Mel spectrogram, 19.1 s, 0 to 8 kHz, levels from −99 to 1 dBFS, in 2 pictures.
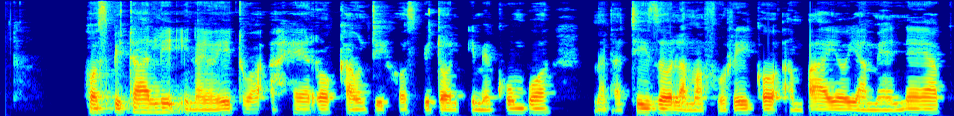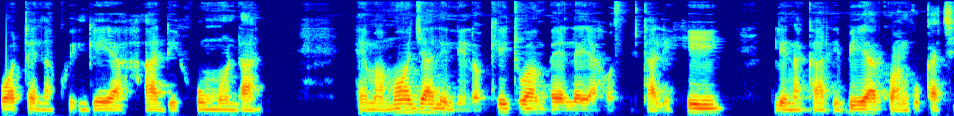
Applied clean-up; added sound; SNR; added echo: none; none; none; none.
